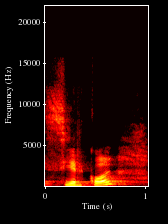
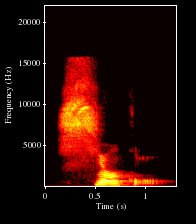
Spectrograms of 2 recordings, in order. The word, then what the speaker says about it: circle: "Circle" I mean, Italian people tend to say "Circle" but it's actually pronounced "Circle" "Circle" I don't know why...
